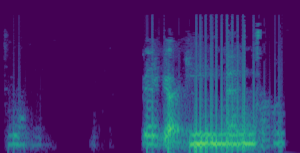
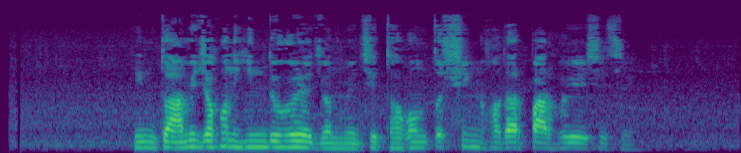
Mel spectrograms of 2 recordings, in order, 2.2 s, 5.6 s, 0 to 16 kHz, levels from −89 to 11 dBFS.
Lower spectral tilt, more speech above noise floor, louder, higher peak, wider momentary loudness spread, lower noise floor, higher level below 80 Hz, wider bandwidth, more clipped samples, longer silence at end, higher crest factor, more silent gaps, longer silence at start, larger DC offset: about the same, -6.5 dB/octave vs -6.5 dB/octave; first, 48 dB vs 38 dB; about the same, -22 LUFS vs -21 LUFS; second, -8 dBFS vs -2 dBFS; first, 20 LU vs 12 LU; first, -70 dBFS vs -58 dBFS; first, -44 dBFS vs -68 dBFS; about the same, 11.5 kHz vs 11.5 kHz; neither; second, 0.1 s vs 0.9 s; about the same, 16 dB vs 20 dB; first, 0.47-0.67 s, 0.89-1.06 s vs none; second, 0.05 s vs 1 s; neither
